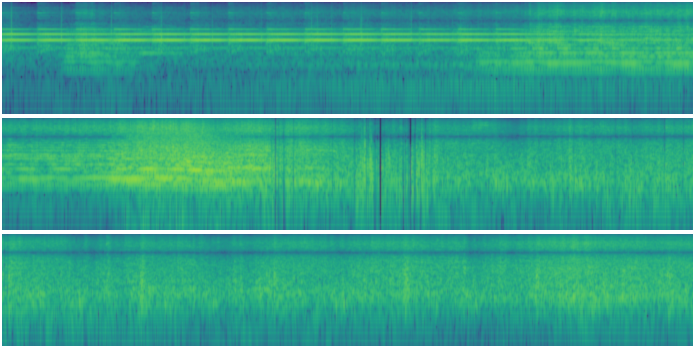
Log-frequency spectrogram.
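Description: A crossing bell rings in rapid, steady strokes.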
